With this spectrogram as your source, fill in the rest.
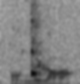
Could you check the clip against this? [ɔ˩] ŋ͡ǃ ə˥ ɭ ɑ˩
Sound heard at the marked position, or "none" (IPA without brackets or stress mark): ɔ˩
